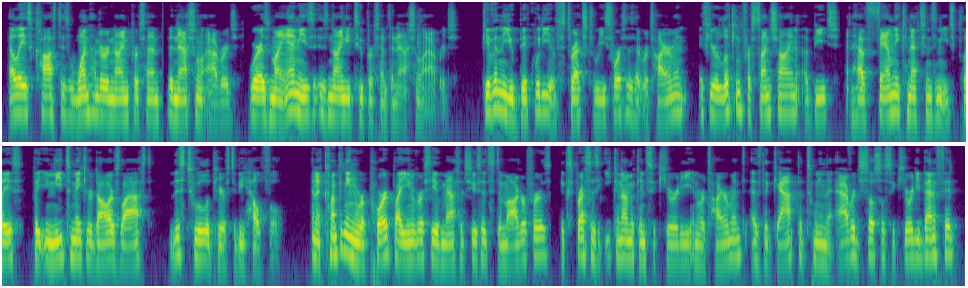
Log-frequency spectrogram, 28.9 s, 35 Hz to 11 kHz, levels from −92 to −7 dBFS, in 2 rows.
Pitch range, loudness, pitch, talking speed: 105-115 Hz, -19 LUFS, 110 Hz, 150 wpm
